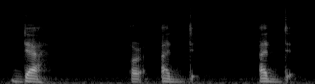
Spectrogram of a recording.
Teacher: the makhraj is the tip of the tongue against the upper teeth. The tip of the tongue, upper teeth, specifically the gum line, as we discussed just as in the prelude. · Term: dal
